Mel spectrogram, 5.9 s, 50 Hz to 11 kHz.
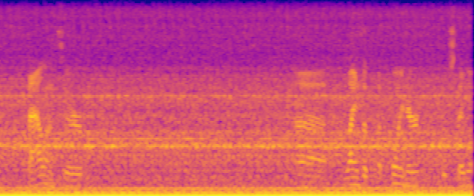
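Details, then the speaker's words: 1950 Chevy 3100 truck inline-six idling while timing is set with a light on the number one plug. Occasional stumble and slight miss because the ignition is over-advanced; backing the timing off makes it run better. "it's in the ballp car but you can hear it Miss a little bit look got my back it off and gets better"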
